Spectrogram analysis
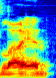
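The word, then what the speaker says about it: Alex Lyon: the net is uh Alex uh Leon or Lyon I think it's pronounced lion um but you know a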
